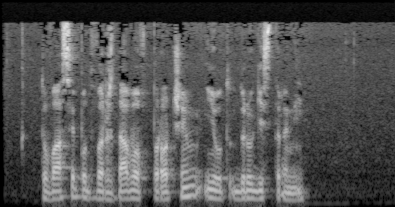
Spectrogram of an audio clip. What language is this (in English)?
Bulgarian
